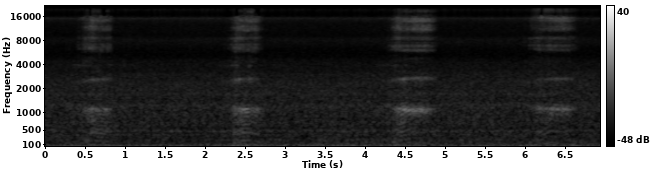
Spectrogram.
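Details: Long snoring: soft, hissing breath sounds recurring about every two seconds over steady room hum; light snoring.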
